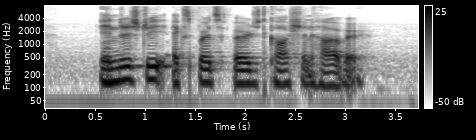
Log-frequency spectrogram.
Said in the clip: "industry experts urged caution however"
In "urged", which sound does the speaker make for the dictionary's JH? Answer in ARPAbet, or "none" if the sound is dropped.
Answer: JH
